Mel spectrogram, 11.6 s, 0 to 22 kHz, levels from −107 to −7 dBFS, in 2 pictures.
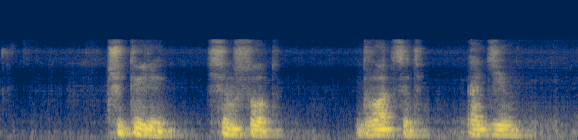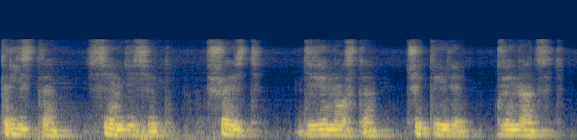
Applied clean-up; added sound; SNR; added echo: neural separator model SepFormer DNS4.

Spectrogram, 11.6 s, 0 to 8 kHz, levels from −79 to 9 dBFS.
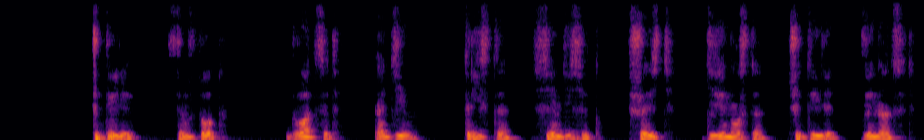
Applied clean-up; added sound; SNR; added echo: neural mask model DeepFilterNet 3.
